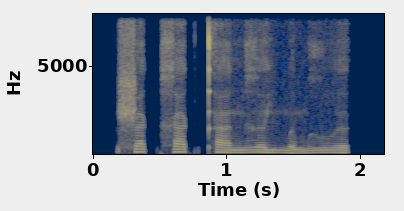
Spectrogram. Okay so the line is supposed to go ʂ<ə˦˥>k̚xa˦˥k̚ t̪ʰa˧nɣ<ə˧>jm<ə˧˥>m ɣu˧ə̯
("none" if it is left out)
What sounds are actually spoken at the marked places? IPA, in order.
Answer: a˦˥, ə˧, ə˨˩˨

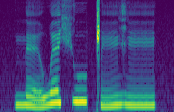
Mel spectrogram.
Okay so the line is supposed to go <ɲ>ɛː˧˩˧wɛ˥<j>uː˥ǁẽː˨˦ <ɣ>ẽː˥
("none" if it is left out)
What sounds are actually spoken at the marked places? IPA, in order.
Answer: n, ç, ɣ

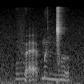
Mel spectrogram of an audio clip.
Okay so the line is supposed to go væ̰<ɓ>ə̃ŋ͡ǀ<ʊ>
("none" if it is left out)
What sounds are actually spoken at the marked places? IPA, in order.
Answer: ɓ, ʊ

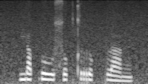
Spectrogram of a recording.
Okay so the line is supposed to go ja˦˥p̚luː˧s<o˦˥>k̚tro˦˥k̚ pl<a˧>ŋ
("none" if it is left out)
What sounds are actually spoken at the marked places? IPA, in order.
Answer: o˦˥, a˧

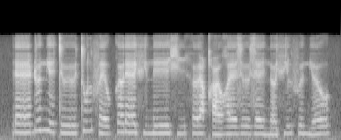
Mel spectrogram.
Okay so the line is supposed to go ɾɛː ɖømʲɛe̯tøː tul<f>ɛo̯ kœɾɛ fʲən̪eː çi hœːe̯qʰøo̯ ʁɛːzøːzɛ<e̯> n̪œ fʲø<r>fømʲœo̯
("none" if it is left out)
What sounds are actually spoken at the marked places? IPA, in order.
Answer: f, e̯, l

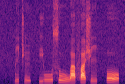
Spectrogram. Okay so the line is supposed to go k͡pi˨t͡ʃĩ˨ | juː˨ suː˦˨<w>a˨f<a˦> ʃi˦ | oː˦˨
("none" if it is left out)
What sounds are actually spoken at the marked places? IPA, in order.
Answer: w, a˦

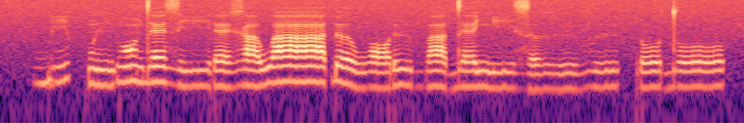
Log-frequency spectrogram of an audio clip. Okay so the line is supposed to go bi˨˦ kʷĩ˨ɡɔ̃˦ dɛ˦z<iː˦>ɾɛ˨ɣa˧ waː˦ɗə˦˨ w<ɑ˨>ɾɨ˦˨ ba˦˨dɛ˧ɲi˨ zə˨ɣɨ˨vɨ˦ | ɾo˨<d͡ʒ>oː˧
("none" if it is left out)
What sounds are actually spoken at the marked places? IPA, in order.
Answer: iː˨, ɔ˨, d

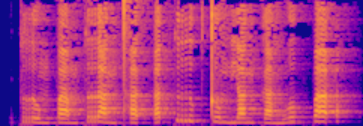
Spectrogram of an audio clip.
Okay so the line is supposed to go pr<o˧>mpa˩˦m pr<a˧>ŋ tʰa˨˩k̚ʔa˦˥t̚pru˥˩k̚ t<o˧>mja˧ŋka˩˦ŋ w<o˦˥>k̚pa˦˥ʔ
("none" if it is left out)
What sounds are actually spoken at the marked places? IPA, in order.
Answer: o˩˦, a˨˩, o˧, o˦˥

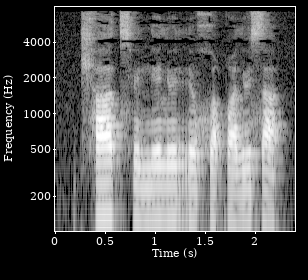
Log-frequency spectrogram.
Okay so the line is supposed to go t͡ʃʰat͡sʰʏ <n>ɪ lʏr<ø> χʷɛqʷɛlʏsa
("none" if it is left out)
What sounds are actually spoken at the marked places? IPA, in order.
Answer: n, ø

